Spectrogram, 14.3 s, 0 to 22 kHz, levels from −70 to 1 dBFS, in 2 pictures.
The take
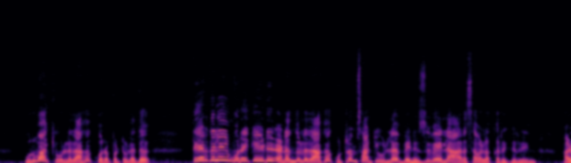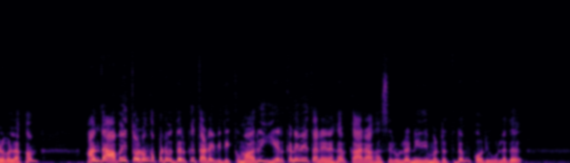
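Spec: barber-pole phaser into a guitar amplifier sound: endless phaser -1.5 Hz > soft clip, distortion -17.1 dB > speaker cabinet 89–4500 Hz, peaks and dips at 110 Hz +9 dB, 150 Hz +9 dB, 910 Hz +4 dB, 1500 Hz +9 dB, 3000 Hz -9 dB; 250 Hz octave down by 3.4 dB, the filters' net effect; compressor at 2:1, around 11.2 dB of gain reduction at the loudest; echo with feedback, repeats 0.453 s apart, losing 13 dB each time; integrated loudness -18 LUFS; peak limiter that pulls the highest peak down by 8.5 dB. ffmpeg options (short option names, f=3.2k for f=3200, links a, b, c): -filter_complex "[0:a]equalizer=f=250:t=o:g=-5,acompressor=threshold=-37dB:ratio=2,alimiter=level_in=2dB:limit=-24dB:level=0:latency=1,volume=-2dB,aecho=1:1:453|906|1359:0.224|0.0493|0.0108,asplit=2[a][b];[b]afreqshift=-1.5[c];[a][c]amix=inputs=2:normalize=1,asoftclip=threshold=-32dB,highpass=89,equalizer=f=110:t=q:w=4:g=9,equalizer=f=150:t=q:w=4:g=9,equalizer=f=910:t=q:w=4:g=4,equalizer=f=1.5k:t=q:w=4:g=9,equalizer=f=3k:t=q:w=4:g=-9,lowpass=f=4.5k:w=0.5412,lowpass=f=4.5k:w=1.3066,volume=21dB"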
